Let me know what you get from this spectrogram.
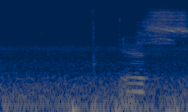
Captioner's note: none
